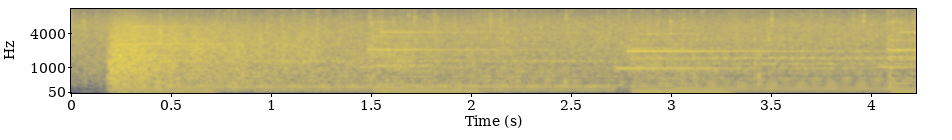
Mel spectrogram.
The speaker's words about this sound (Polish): Ale leje.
